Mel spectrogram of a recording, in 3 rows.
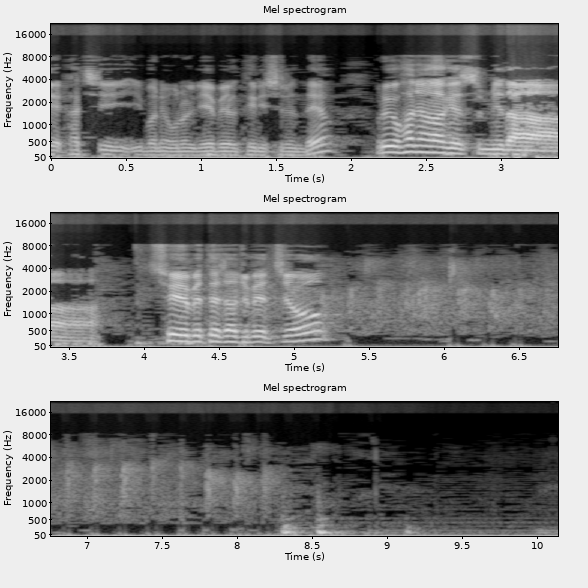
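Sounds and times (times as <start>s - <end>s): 
speech: 0.0s - 6.2s
audience applause: 4.2s - 9.0s.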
